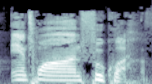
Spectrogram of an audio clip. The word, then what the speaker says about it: Antoine Fuqua: Antoine Fuqua.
